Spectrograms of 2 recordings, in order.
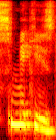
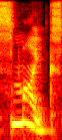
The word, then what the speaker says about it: Smike: It's not Smickey's 24. Let's pronounce it right. It's Smike's 24.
